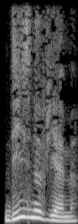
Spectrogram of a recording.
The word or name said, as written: 19eme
